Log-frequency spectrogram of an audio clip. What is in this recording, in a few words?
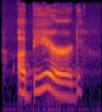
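"a beard", English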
